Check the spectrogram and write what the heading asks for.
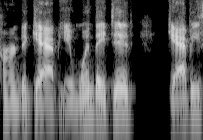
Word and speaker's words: Gabi: Gabby, it's spelled G-A-B-I.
